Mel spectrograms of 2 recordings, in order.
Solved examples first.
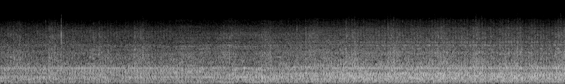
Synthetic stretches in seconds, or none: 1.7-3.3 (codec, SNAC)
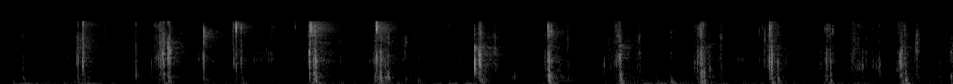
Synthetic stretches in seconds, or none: none

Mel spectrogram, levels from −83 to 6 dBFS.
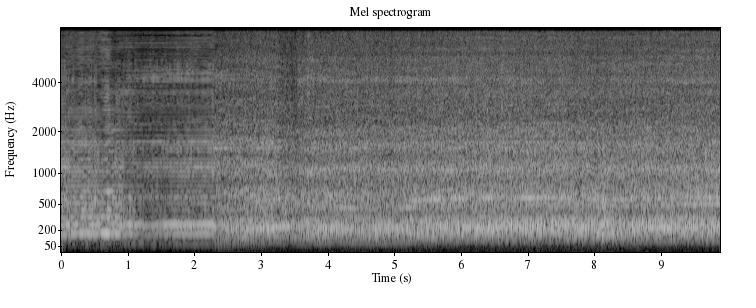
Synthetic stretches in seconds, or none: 0.0-2.3 (vocoder, HiFi-GAN)

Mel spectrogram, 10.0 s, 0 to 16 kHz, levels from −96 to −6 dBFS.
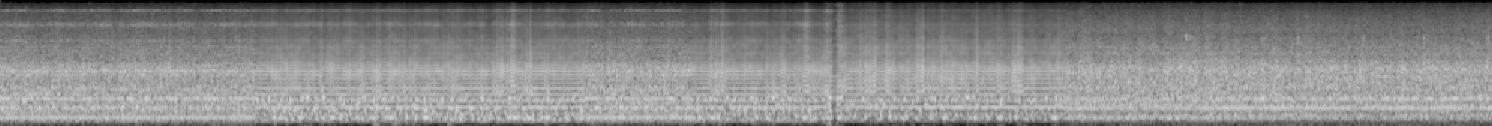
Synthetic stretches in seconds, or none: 1.7-3.9 (vocoder, Vocos); 4.6-7.1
